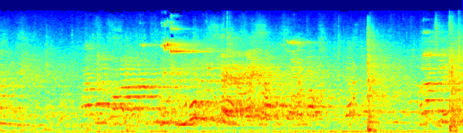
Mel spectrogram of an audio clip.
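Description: Young women shout and call out across a large echoing gym.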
